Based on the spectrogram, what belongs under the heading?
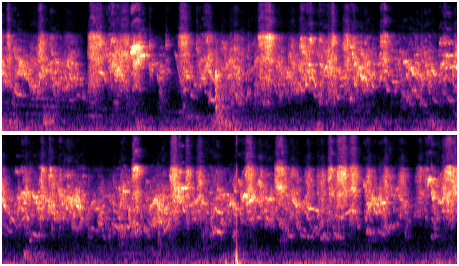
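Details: Perched budgerigars in song, a busy mass of buzzy warbles and squawky chirps from several birds, steady and unbroken, with a brief soft knock near the seventh second.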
